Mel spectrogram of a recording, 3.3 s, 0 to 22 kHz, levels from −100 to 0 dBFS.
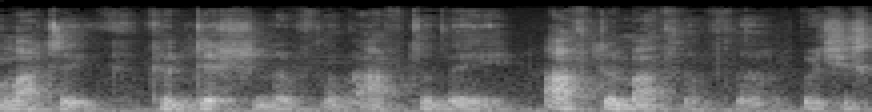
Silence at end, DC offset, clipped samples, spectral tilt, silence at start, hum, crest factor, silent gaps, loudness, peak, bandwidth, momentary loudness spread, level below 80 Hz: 0 s; under 0.1%; under 0.1%; -5 dB/octave; 0 s; none; 22 dB; none; -31 LUFS; -8 dBFS; 16.5 kHz; 8 LU; -48 dBFS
